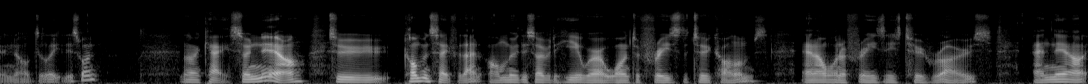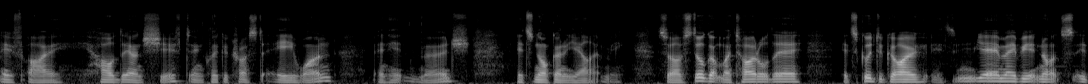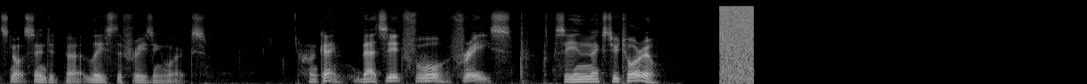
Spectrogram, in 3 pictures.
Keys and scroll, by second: 1.8 Delete.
